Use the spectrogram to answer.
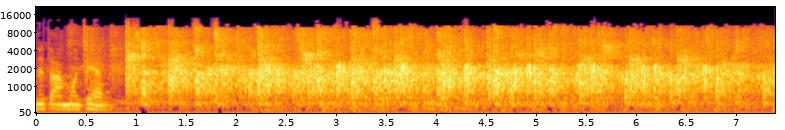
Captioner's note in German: Beifall SPD, Freie Demokraten und DIE LINKE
